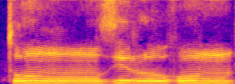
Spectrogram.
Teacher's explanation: Tunzirhumda ra hərfi incə oxunacaq.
